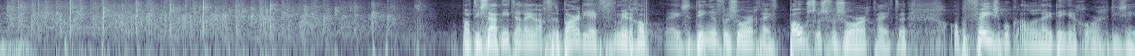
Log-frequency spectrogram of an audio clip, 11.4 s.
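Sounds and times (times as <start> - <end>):
audience applause: 0.0 - 4.1
speech: 4.6 - 11.3.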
